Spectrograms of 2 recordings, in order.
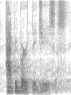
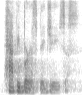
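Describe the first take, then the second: The two takes are said the same way.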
